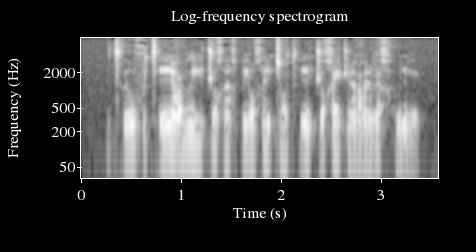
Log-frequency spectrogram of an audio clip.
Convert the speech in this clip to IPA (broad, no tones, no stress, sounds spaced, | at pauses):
t͡sʼ ɯ w xʷ ə̤ t͡sʼ ĩː ʕ ṳ l iː t͡ʃ u χ ə̃ː χ p iː w χ ĩ c ɔ̤ t͡sʼ ĩː t͡ʃ u χ e t͡ʃ ə̃ː ʕ ə̃ː v e χ h ṳ ɲ e̤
